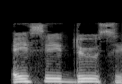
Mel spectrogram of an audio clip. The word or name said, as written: aceydeucy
